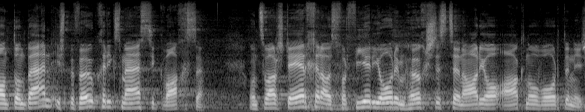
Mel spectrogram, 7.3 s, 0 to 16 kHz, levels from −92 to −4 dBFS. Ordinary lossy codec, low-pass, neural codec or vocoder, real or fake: Opus, 64 kbps; 14.4 kHz; none; real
